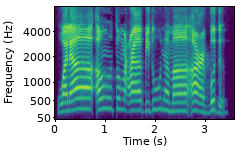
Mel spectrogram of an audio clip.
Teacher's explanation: نون ساکن کے بعد تا ہے حرف اخفا کا، تو یہاں پر ہم نے اخفا کا قاعدہ لگانا ہے اور غنہ یہاں کریں گے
